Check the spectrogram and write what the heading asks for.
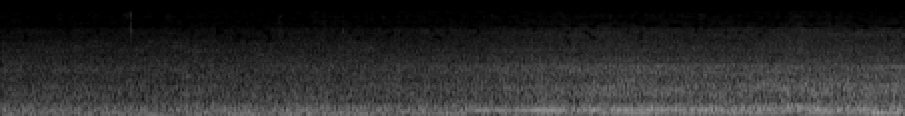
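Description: Street traffic: a motor vehicle's engine hum comes in about halfway through and grows louder over the steady noise of the road.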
